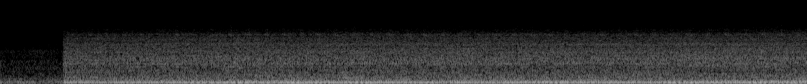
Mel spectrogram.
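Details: Steady, low diesel rumble at an even idle from the dually, muffled and smooth with no knocks or misses; healthy idle on the stock muffled exhaust, before straight piping. Truck had still been smoking a little.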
